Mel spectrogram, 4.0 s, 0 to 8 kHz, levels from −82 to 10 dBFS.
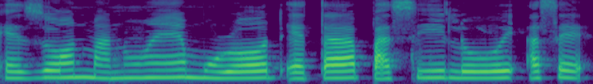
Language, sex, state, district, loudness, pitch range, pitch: Assamese, female, Assam, Sonitpur, -18 LUFS, 230-245 Hz, 235 Hz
